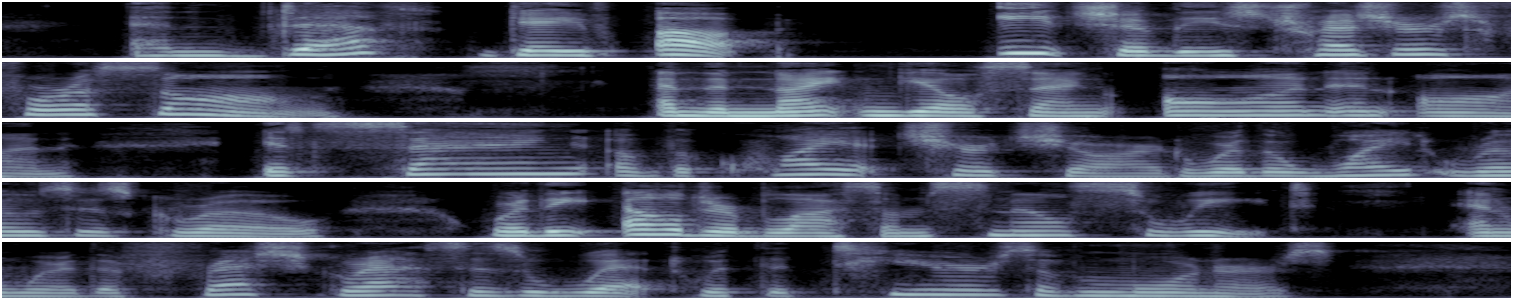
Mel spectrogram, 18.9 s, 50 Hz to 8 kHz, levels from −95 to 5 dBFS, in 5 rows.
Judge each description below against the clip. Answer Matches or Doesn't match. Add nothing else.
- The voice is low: Doesn't match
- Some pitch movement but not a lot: Matches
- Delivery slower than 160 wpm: Matches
